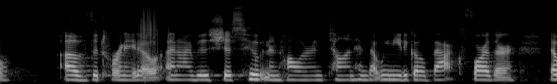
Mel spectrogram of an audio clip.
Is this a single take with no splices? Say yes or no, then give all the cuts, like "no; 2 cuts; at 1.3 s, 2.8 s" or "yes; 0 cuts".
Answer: yes; 0 cuts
